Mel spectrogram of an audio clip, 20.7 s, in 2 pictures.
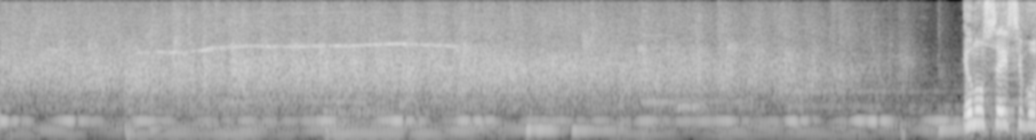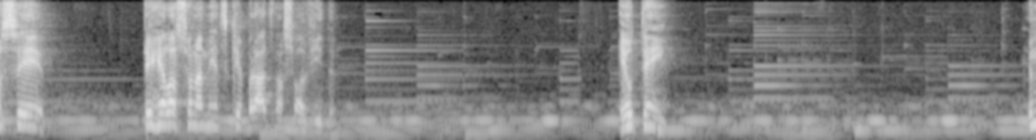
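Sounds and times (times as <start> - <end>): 
large crowd applauding loudly: 0.0 - 9.2
sustained keyboard chords: 0.0 - 20.7
speech: 9.6 - 10.9, 11.8 - 13.8, 16.6 - 17.1.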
